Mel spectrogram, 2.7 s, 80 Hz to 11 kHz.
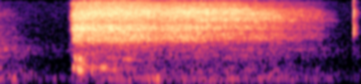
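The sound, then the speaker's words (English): A deep breath during a vocal warm-up breathing exercise: one long, bright hissing rush of air that starts sharply, holds for about two seconds and then tapers off, followed by a faint click. “So 5 breaths there. Here we go.”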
